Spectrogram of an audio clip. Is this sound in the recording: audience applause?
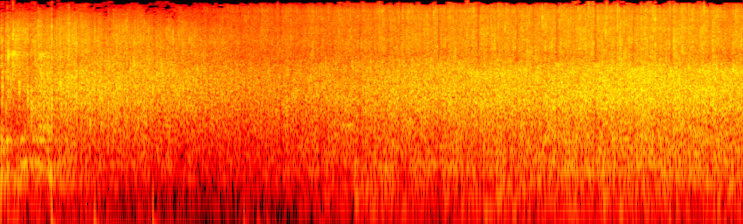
yes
